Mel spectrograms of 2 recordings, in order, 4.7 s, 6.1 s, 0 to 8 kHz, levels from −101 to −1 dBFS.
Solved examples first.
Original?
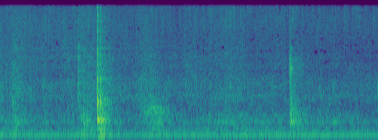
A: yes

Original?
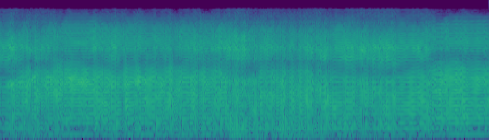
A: no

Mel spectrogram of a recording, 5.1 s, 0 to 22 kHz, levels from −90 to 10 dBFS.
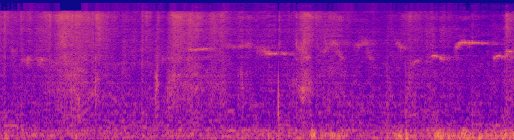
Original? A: no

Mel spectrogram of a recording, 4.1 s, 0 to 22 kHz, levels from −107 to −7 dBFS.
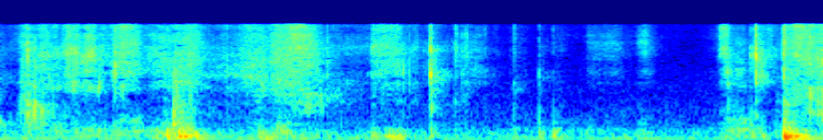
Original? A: yes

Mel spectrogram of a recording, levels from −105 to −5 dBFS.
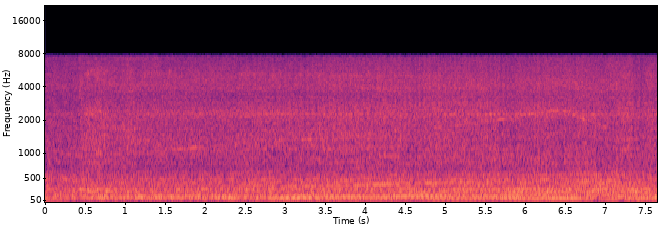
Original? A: yes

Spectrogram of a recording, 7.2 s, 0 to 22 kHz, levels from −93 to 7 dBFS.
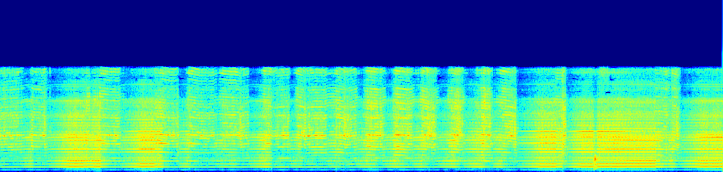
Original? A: yes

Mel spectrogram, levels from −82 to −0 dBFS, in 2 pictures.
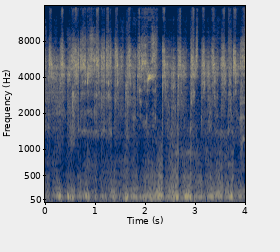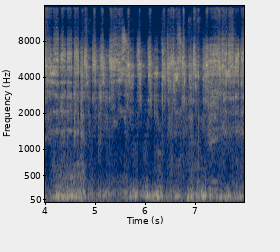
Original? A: no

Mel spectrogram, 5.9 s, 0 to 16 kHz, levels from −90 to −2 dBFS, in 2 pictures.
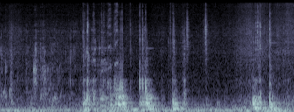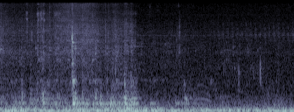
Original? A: yes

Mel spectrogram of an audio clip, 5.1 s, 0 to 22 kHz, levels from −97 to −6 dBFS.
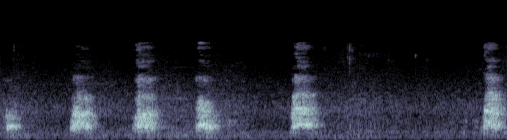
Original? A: yes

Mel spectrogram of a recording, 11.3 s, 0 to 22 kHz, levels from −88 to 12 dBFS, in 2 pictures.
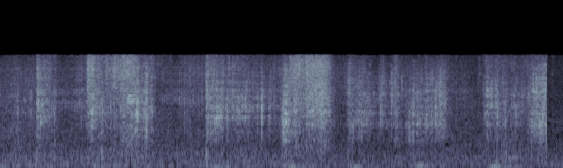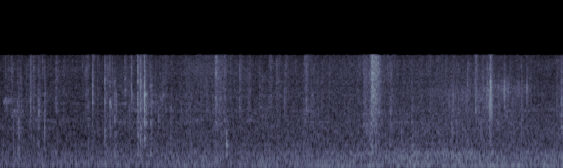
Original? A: yes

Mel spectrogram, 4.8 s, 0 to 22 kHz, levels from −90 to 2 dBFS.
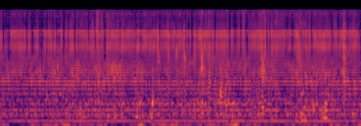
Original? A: no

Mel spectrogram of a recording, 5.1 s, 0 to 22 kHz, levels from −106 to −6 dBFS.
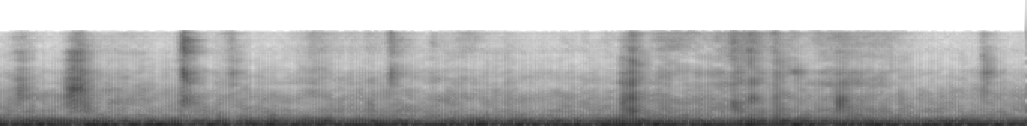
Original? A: no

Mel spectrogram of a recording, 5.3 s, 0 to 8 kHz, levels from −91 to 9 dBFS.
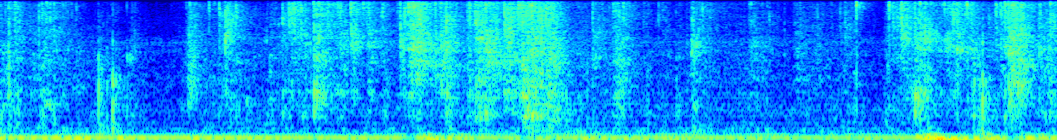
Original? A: yes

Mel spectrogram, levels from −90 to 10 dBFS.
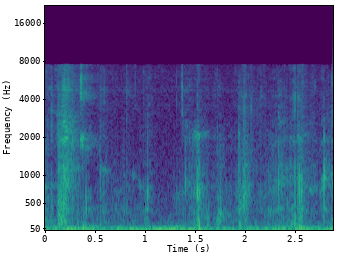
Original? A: no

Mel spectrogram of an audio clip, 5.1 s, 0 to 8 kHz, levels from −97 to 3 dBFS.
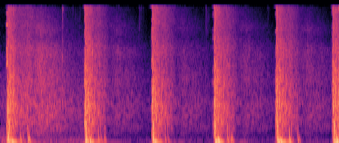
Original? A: yes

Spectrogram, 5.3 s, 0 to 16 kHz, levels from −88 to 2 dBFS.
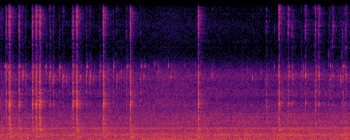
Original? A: yes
